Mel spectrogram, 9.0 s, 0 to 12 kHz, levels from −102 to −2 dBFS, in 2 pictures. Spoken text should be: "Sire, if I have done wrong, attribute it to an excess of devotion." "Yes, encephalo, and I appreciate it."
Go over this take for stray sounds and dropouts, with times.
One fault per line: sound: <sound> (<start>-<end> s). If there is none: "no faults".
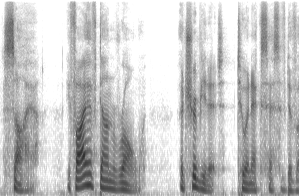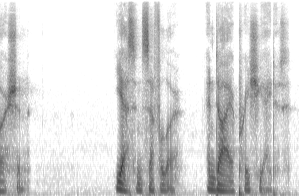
no faults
